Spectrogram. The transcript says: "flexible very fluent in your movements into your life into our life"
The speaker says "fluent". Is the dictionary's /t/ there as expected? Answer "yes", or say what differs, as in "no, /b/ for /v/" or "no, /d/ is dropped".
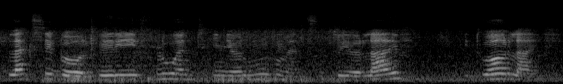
yes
